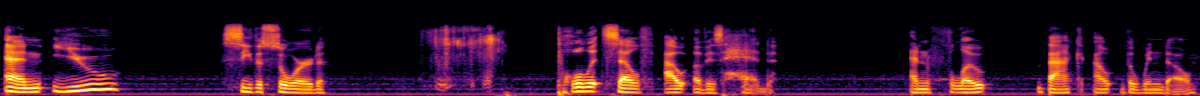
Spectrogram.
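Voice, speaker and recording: A man narrating a tabletop role-playing game as game master, halting and suspenseful. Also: lowish voice, a little hiss or hum.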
